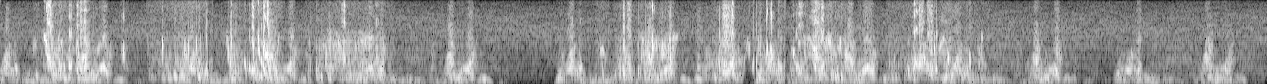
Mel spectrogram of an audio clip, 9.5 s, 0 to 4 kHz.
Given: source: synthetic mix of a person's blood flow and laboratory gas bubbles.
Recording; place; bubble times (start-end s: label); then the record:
Doppler ultrasound of blood flow; precordium
0.24-0.78 s: bubbles
0.90-0.97 s: bubbles
1.09-1.60 s: bubbles
1.68-2.16 s: bubbles
2.29-2.97 s: bubbles
4.46-5.08 s: bubbles
5.19-5.89 s: bubbles
5.92-6.41 s: bubbles
6.64-7.42 s: bubbles
From the record:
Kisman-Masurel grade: 333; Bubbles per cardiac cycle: rolling drumbeat, 9 or more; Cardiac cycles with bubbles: 50 to 99%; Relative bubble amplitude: loud (0.450 to 0.775); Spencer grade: 3 (all of the cardiac periods contain showers or single bubble signals, but not dominating or overriding the cardiac motion signals); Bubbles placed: anywhere in the cardiac cycle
